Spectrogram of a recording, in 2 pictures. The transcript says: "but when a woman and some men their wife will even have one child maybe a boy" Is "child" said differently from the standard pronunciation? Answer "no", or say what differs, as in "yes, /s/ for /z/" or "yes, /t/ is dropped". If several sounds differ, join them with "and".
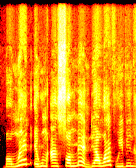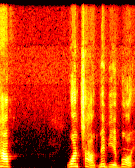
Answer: no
